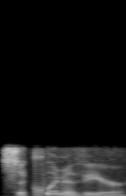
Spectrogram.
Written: saquinavir

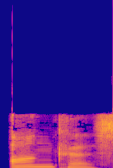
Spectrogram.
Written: onkus

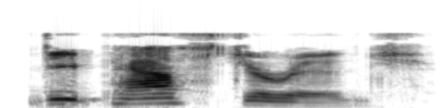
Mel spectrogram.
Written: depasturage

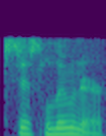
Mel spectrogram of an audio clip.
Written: cislunar

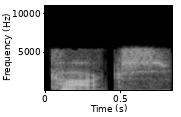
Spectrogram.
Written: cox

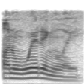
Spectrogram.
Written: unwittingly

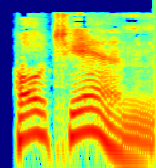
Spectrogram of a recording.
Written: Hotien

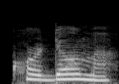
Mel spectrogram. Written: chordoma

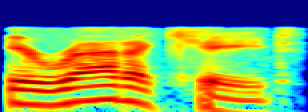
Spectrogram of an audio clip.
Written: eradicate

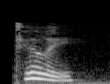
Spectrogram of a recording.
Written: Tilley

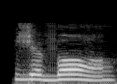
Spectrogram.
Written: jawohl

